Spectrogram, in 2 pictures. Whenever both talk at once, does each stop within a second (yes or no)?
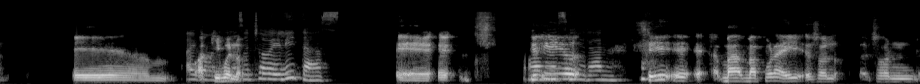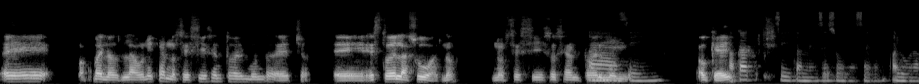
yes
